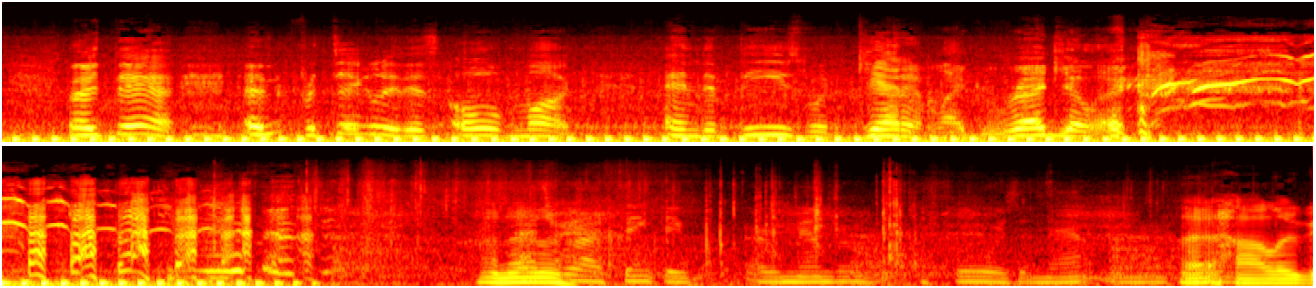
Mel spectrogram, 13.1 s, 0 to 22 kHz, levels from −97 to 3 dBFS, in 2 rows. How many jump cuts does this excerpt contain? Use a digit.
1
